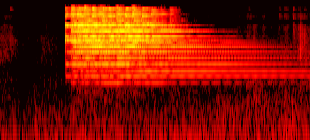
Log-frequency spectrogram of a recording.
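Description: A small church bell (sacristy or altar bells) is struck about a second in, giving a bright, many-toned peal that fades away over several seconds. It is the bell signalling the start of Mass as the priest enters the sanctuary.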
